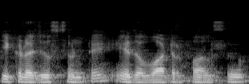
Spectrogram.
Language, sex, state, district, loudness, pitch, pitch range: Telugu, male, Telangana, Karimnagar, -18 LUFS, 110 Hz, 105-120 Hz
